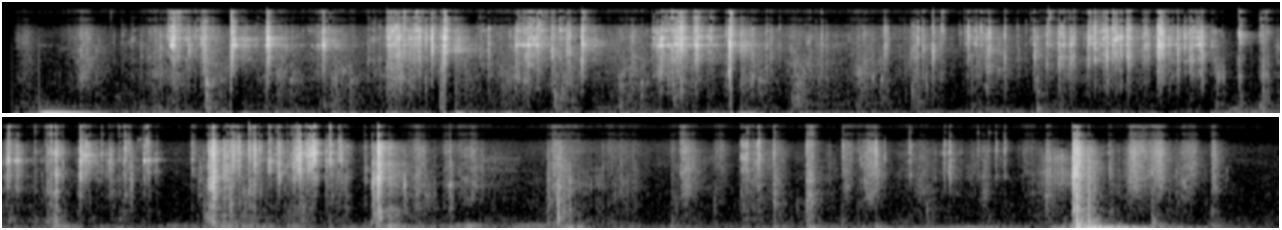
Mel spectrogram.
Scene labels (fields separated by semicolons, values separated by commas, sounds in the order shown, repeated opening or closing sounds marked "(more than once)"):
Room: hallway, bedroom; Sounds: footsteps, keys, door (more than once)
